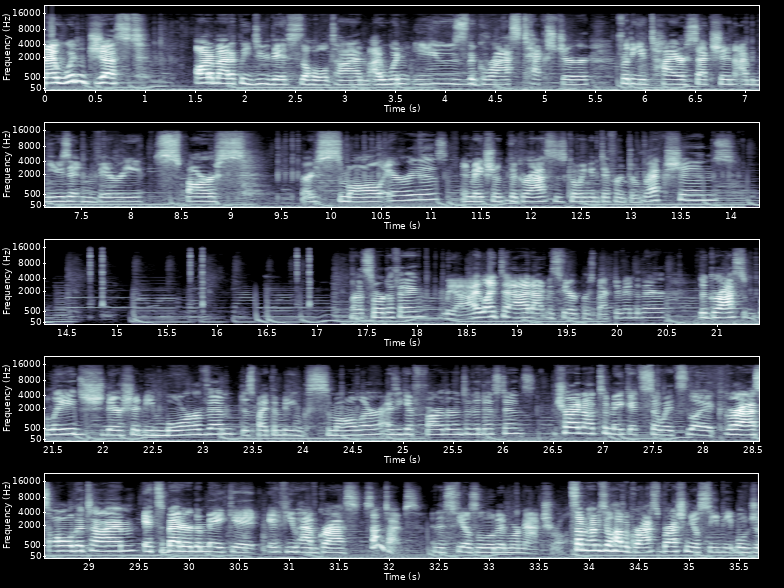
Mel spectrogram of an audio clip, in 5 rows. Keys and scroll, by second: 2.4 ctrl+z.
